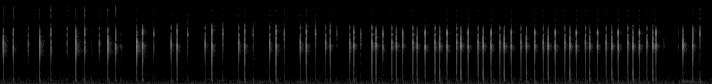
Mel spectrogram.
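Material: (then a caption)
Metal. Long acrylic nails rapidly tap and scratch the printed lid of a small round red metal Vaseline lip balm tin. Dozens of sharp, bright clicks ring around 2.8 kHz, each dying away almost instantly, with no low end beneath them. The taps come in quick irregular bursts for about seven seconds.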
